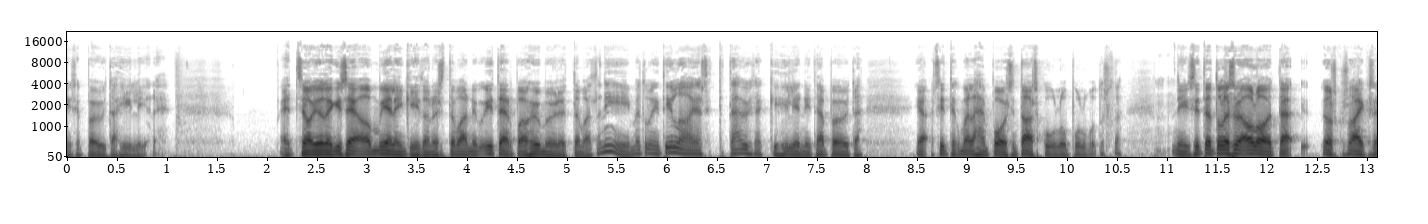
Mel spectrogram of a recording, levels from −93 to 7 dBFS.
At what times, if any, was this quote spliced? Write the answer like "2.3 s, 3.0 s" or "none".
none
